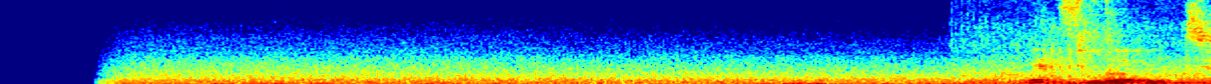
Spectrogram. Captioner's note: wind humming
